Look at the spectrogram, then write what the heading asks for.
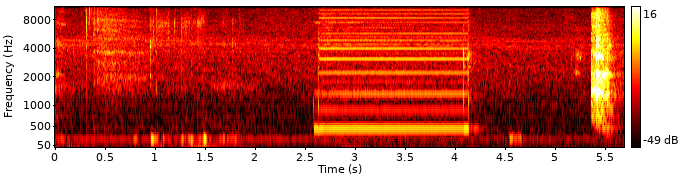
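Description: A single steady telephone ringback tone of an outgoing call, about a second and a half long, heard through the line amid faint handling clicks and a low hum, with no one speaking.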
